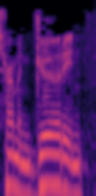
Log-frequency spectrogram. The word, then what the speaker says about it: Göring: It's, when it's anglicized, it's spelled G-O-R-I-N-G, but it's the O with the umlaut, the two dots over it, so it's actually pronounced so it's Hermann Göring.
